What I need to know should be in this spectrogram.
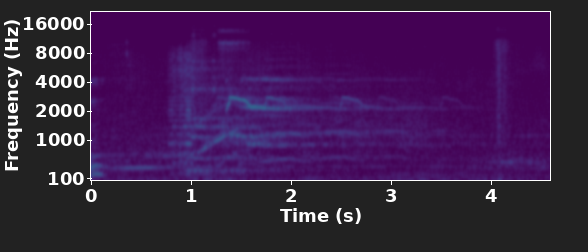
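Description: A soft electronic chime rings out.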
